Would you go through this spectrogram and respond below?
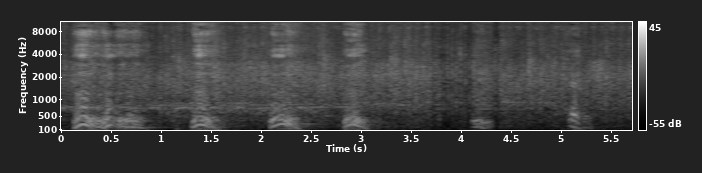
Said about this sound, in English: Your clapping is too weak for this encounter.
